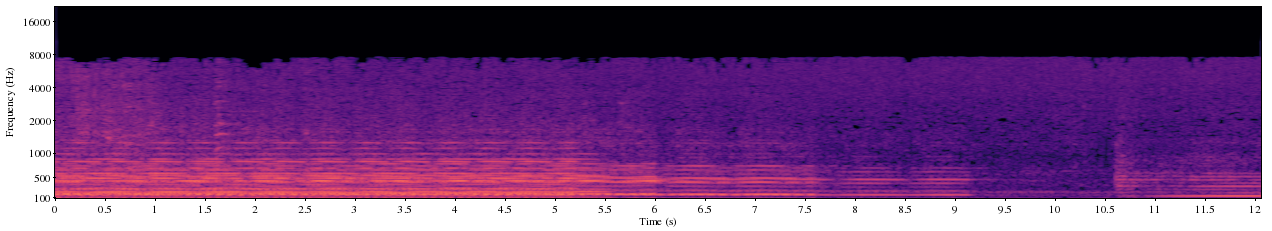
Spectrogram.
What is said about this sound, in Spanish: Caramba, metí el auto en el pantano y me olvidé de salir.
